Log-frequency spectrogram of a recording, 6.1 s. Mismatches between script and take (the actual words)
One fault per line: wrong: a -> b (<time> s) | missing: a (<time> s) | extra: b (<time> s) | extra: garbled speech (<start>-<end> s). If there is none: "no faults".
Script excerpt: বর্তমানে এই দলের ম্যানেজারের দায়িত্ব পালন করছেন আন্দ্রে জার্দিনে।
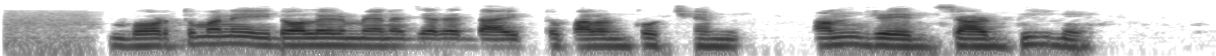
no faults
